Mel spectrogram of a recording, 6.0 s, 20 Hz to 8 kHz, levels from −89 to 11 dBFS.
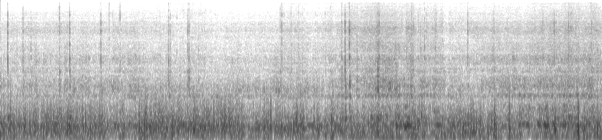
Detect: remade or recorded remade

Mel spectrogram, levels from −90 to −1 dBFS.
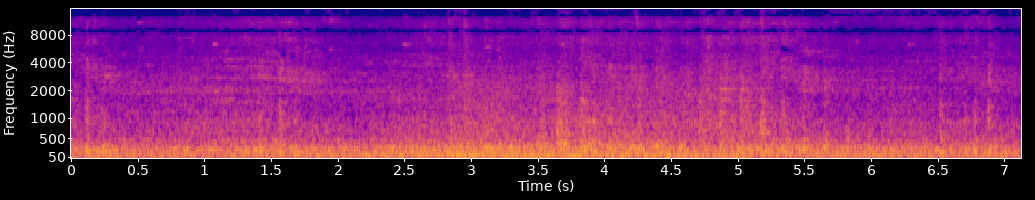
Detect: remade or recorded recorded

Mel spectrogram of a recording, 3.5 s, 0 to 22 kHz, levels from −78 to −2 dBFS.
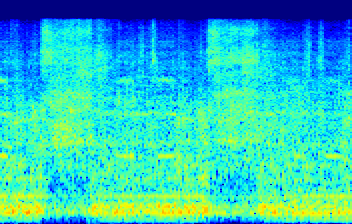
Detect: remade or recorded remade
